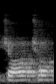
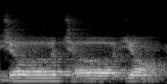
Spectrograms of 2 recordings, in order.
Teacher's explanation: च छ को जब बोलते हैं तो किसी भी प्रकार की गूंज पैदा नहीं होती, लेकिन जैसे ही ज झ य बोलते हैं तो गूंज पैदा होती है। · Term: सघोष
